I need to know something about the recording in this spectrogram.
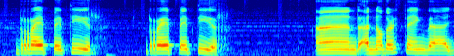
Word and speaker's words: repetir: and it is pronounced repetir repetier and another thing that you should pay attention to is that the last R is also pronounced a little strong so you say it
